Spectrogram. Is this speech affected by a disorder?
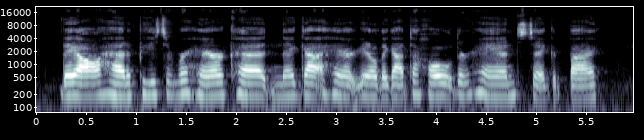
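Yes: cerebral palsy; speech noticeably atypical.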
